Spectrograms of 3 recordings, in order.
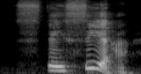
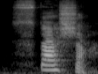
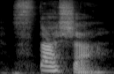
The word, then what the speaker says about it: Stacia: Next up is, okay, now I think I was pronouncing her name incorrectly last time. It looked like it's Stacia, and everybody else, the YouTubers that I watch, they're calling her Stacia. But Pastor Cal and her pronounced it, how did they pronounce it? Stasha. I think they pronounce it Stasha. So I'm going to try and pronounce it Stasha because I want to pronounce it correctly.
